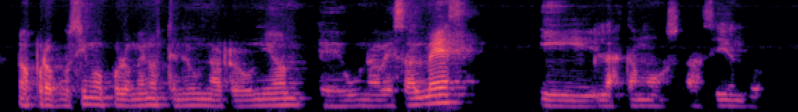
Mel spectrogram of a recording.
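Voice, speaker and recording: At a moderate pace, a man with a medium pitch speaks in a somewhat breathy voice with fairly even intonation. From Catamarca, Argentina. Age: 30s. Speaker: lawyer. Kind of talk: interview answer.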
